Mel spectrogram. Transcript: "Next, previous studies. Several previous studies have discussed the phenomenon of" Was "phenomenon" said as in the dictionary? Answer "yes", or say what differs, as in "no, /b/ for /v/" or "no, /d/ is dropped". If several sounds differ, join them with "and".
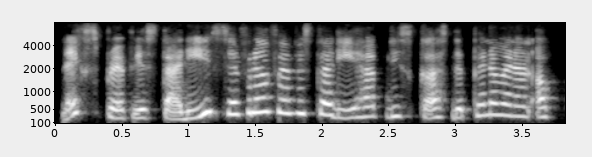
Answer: no, /p/ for /f/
